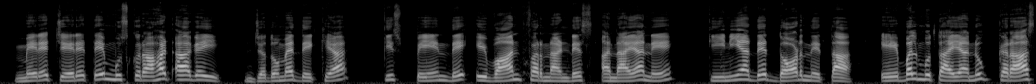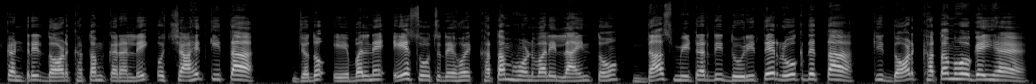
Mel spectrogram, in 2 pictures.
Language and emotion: Punjabi, happy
